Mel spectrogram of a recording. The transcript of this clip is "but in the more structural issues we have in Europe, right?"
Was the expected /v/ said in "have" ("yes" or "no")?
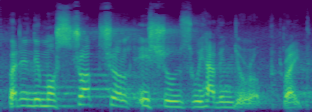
yes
